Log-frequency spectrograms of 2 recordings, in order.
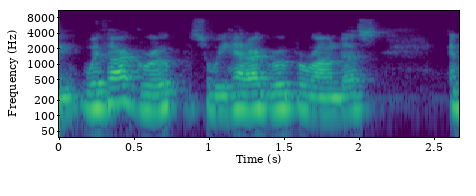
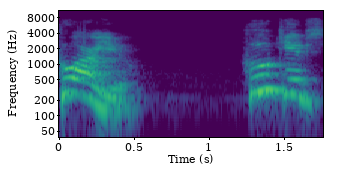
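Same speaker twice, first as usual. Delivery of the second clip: put-on yelling, higher; 10 semitones higher than usual. Retelling how an official site guide confronted them: imitating someone yelling. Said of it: "he suddenly starts yelling at me".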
